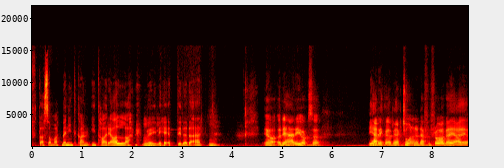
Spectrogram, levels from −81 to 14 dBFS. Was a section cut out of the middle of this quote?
no; 0 cuts

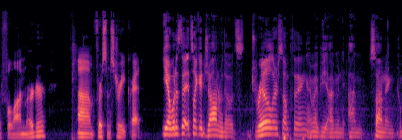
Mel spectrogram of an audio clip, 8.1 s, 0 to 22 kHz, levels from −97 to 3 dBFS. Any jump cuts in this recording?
no; 0 cuts

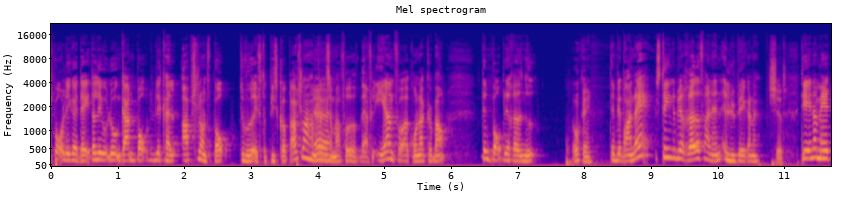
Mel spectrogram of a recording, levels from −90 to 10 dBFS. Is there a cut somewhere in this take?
no; 0 cuts

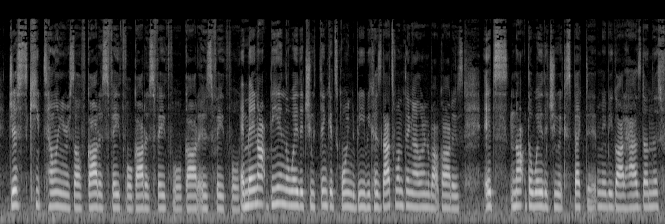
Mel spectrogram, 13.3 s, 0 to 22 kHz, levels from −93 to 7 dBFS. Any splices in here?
yes; 2 cuts; at 4.8 s, 11.9 s

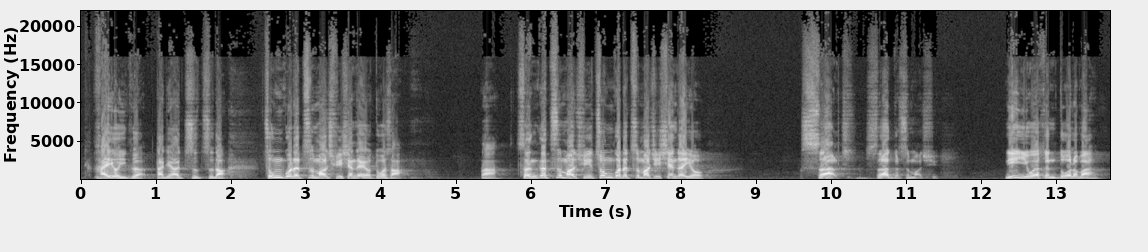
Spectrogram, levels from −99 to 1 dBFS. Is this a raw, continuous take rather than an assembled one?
yes; 0 cuts

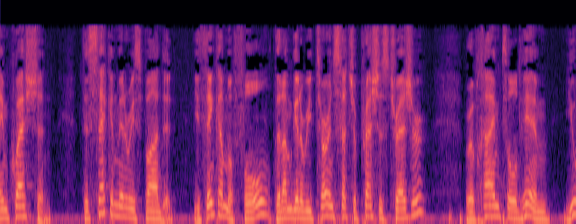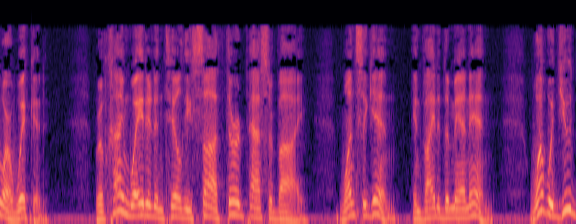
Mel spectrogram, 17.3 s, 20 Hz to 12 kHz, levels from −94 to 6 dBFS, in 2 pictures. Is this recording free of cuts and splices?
no; 1 cut; at 14.8 s

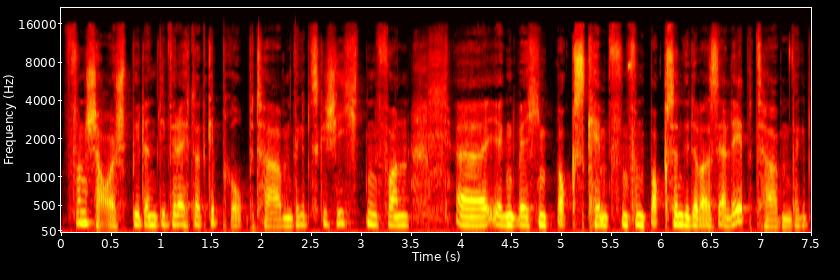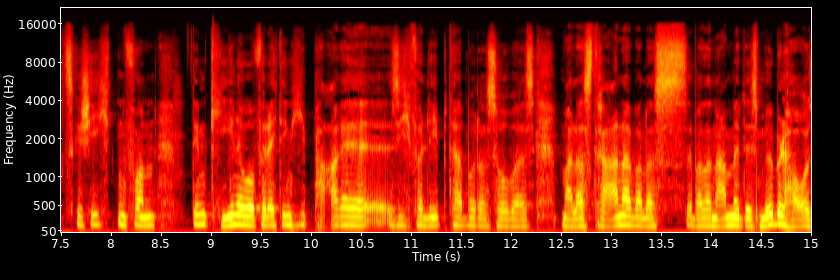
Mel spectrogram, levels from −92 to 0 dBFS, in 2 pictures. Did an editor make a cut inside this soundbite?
no; 0 cuts

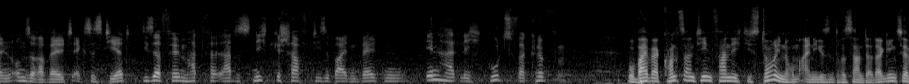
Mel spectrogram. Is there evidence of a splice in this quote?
no; 0 cuts

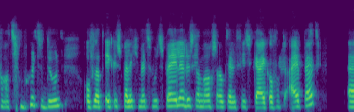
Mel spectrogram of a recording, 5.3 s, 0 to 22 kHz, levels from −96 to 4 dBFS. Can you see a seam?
yes; 1 cut; at 3.4 s

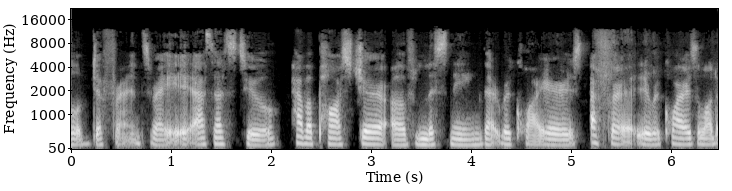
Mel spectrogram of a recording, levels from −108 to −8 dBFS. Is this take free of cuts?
yes; 0 cuts

